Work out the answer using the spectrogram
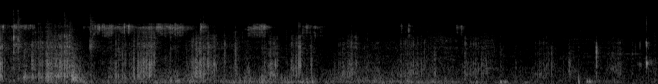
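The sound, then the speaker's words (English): Doritos tortilla chips being eaten: many crisp crunches and chewing sounds in an irregular rhythm, fairly faint throughout. “I'll just finish off my Doritos just while I'm here.”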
